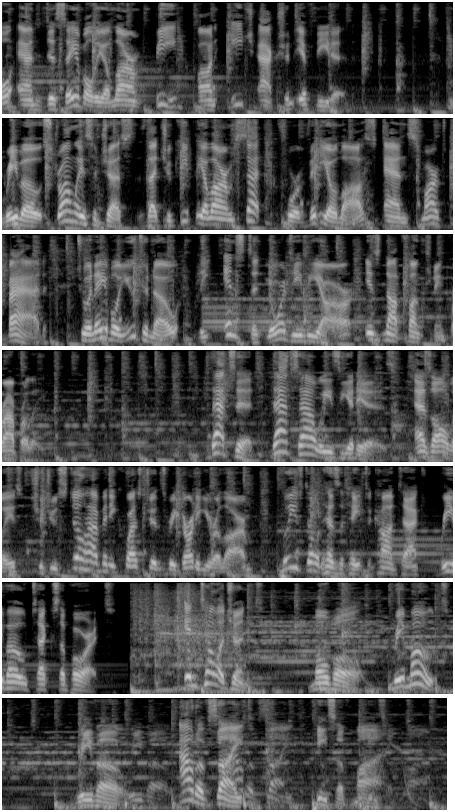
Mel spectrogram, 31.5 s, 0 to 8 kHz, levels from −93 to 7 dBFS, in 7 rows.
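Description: Across the whole clip the level pumps and flutters, with held sounds and tails sinking while attacks push through, a swing of about 10 dB. A noise suppressor built for speech, applied to music or sounds, is mistaking steady tones and ambience for noise.

Within that, the noise suppressor cuts sound harder in eight stretches: 0.38 to 4.54 s, 5.83 to 9.72 s, 10.79 to 11.0 s, 12.53 to 16.24 s, 17.26 to 19.29 s, 20.58 to 23.85 s, 26.28 to 27.53 s, and 28.48 s to the end. Sustained or decaying parts drop away by up to about 19 dB, for a second or two at most within each stretch, because the suppressor treats them as noise. The band-limited top end, with nothing above 8 kHz, comes from the call's microphone processing.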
